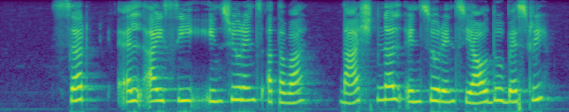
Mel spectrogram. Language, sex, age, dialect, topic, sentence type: Kannada, female, 18-24, Dharwad Kannada, banking, question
